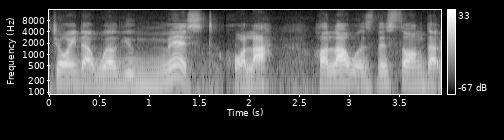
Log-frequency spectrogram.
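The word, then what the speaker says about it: Xorla: revival choir youtube page just look for hola hola is spelled x o r l a you know just look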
